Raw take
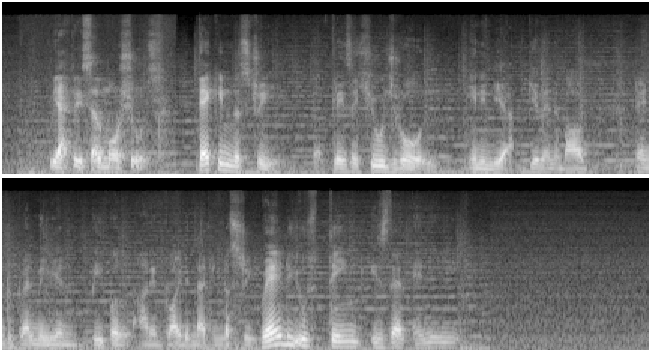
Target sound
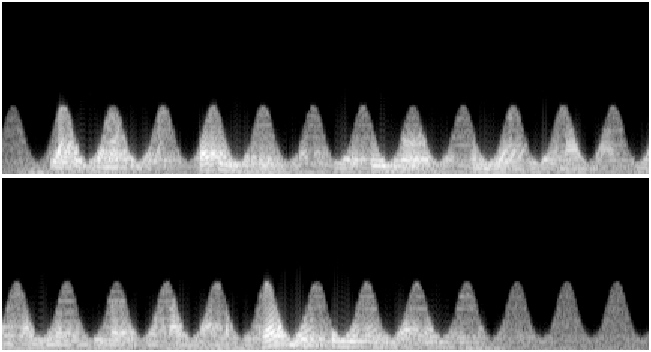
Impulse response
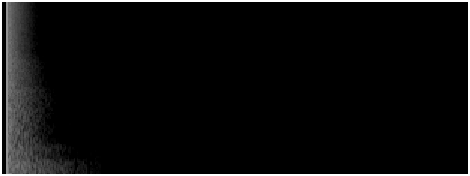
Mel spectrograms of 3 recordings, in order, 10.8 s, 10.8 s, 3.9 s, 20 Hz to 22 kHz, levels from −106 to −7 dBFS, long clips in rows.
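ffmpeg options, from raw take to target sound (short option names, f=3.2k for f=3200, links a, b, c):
-filter_complex "[0:a]aecho=1:1:66|82|144|271|715|827:0.531|0.501|0.422|0.316|0.1|0.141,asplit=2[a][b];[1:a]atrim=start_sample=2205[c];[b][c]afir=irnorm=-1:irlink=0,volume=-9.5dB[d];[a][d]amix=inputs=2:normalize=0,afftfilt=real='re*lt(b*sr/1024,290*pow(1800/290,0.5+0.5*sin(2*PI*2.4*pts/sr)))':imag='im*lt(b*sr/1024,290*pow(1800/290,0.5+0.5*sin(2*PI*2.4*pts/sr)))':win_size=1024:overlap=0.75"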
